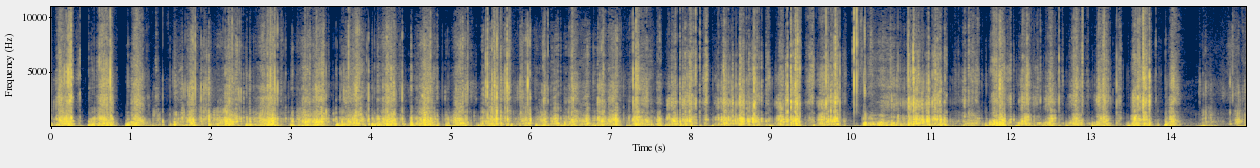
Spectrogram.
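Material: Faux leather.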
